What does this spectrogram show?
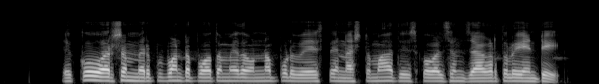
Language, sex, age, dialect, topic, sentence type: Telugu, male, 18-24, Utterandhra, agriculture, question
